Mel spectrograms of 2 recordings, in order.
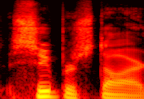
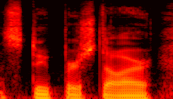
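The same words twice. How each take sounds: First: Said in the usual way. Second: "superstar" said as STUPER-star, with an added T; slipped "stuperstar". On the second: Shown as a demonstration. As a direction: put a T after the first S in "superstar". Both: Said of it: "not superstar".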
